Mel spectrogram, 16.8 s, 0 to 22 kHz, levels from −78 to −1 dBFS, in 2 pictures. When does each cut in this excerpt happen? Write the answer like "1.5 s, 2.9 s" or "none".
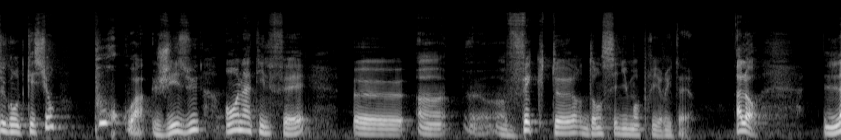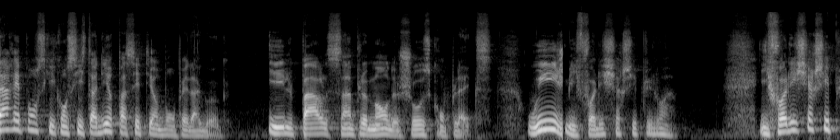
14.0 s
